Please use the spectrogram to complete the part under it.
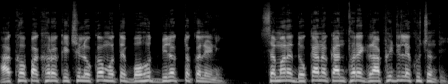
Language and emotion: Odia, angry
